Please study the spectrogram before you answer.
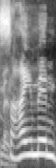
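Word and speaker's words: Psimon: Simon, but with a silent Pis that he likes to do drawings and they come to life.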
